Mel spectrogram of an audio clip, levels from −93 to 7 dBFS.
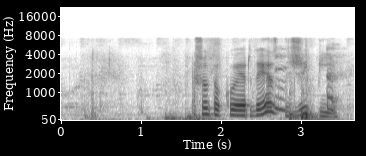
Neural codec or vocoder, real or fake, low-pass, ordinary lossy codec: none; real; 7.2 kHz; none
